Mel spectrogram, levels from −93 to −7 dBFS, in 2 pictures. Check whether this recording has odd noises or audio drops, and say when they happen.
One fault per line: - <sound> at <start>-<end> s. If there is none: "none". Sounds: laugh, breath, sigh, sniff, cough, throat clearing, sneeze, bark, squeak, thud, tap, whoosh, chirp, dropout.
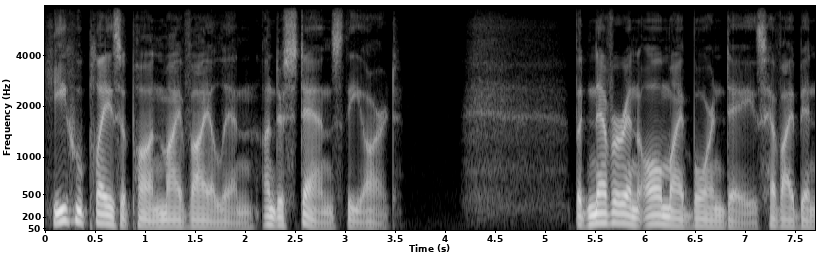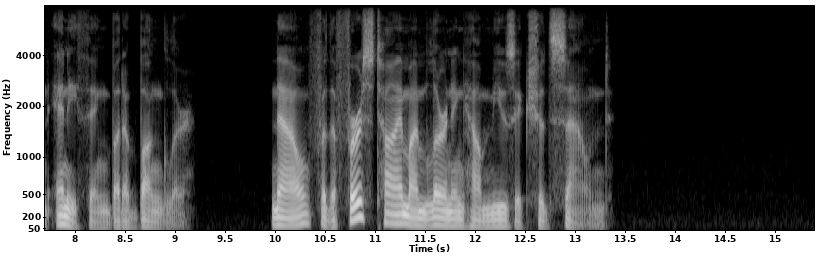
none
